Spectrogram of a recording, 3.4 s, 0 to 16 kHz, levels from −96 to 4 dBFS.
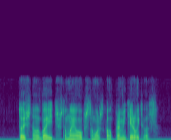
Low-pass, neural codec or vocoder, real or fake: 7.2 kHz; codec, 16 kHz, 4.8 kbps, FACodec; fake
